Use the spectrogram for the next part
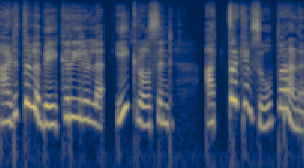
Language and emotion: Malayalam, happy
